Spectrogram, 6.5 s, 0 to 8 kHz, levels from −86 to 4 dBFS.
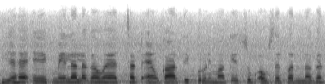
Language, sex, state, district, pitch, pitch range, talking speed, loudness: Hindi, female, Rajasthan, Bikaner, 205 Hz, 200-215 Hz, 150 wpm, -16 LUFS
